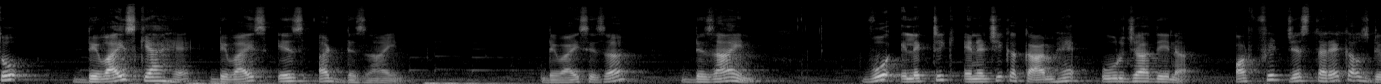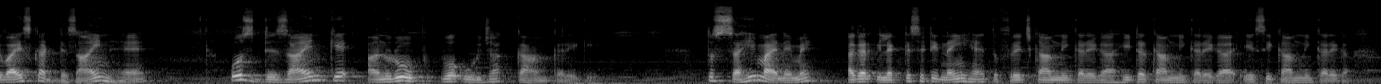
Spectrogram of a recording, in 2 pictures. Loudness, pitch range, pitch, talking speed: -28 LUFS, 100-150 Hz, 115 Hz, 130 wpm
